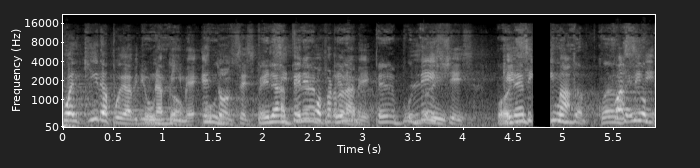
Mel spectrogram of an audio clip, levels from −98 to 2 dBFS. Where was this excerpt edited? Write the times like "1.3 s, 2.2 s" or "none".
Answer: none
